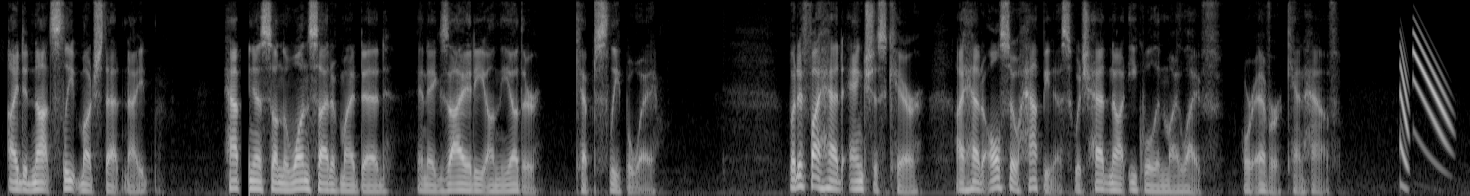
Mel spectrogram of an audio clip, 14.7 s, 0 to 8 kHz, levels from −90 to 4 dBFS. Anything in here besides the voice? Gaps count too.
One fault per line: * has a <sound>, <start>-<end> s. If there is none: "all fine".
* has a dropout, 2.4-2.5 s
* has a chirp, 14.0-14.6 s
